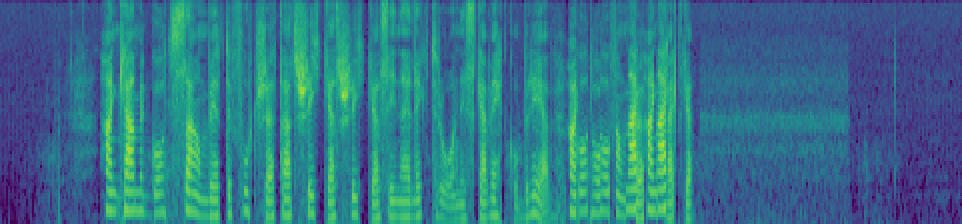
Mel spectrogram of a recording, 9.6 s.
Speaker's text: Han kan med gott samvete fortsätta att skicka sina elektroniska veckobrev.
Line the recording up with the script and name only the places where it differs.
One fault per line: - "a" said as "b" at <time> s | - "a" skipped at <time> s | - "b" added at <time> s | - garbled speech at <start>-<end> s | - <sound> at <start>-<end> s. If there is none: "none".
- "skicka" added at 3.4 s
- garbled speech at 5.7-6.9 s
